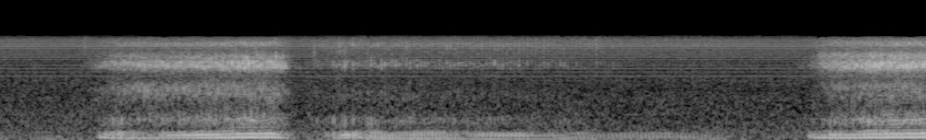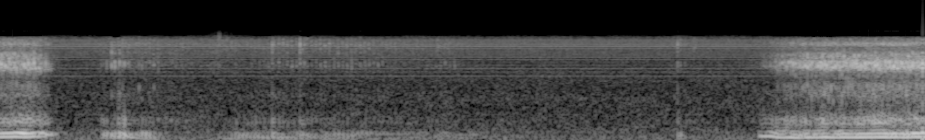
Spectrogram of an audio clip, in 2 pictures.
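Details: Deeply sleeping American Bulldog snoring in a quiet room: low, rasping, throaty snores roughly every four seconds, each followed by a softer, fluttering exhale.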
